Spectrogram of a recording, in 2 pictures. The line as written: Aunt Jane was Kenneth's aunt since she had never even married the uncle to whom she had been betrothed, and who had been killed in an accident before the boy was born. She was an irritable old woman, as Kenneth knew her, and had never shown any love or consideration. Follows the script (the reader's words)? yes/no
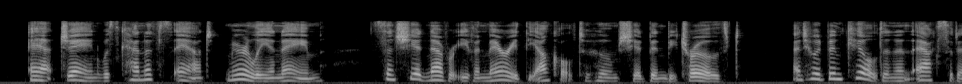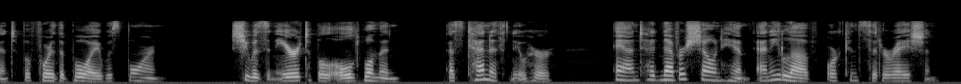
no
